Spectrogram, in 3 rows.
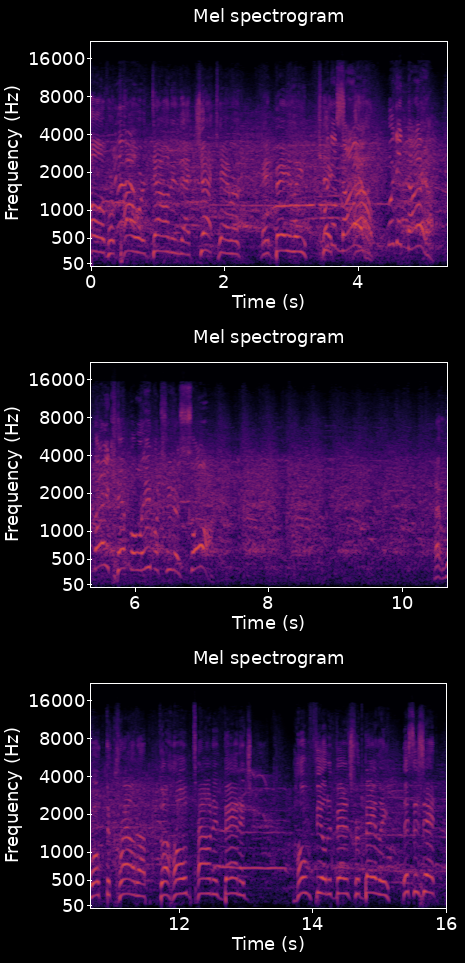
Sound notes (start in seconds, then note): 9.1 crowd cheering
